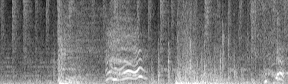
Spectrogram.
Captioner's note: all gasp; laughing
